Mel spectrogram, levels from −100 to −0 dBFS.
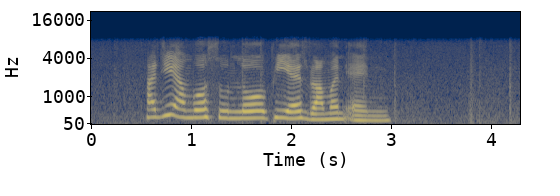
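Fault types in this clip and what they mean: Comfort noise in place of the background: from 3.35 to 3.75 s, the room background, about 32 dB below the loudest speech, gives way for 400 ms to a smooth, featureless hiss about 3 dB quieter, with none of the real room's texture. The likely cause is discontinuous transmission, consistent with Opus DTX. The sender stopped transmitting when it detected no speech, and the receiver generated shaped noise to fill the gap. The high end across the clip stops near 8 kHz.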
